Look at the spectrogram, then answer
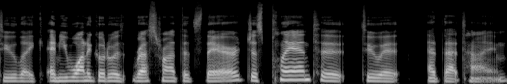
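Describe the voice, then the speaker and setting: At a moderate pace, this speaker talks with a Canadian accent over a quiet background. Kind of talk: casual chat.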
